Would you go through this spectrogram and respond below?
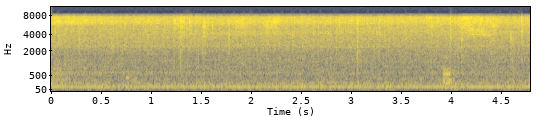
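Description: Sliced jalapenos sizzle and fry steadily in hot coconut oil in a pan, a constant close crackle with a few brief stirring clicks and no talk.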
